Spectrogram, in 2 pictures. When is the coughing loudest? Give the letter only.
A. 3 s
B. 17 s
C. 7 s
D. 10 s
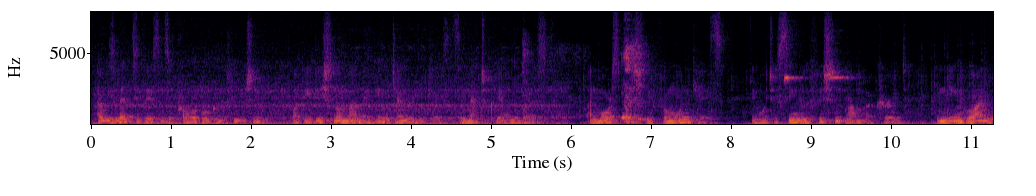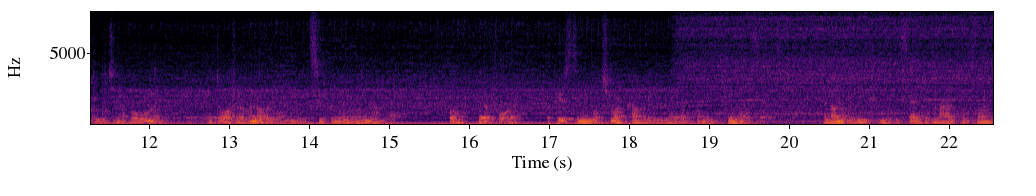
C.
